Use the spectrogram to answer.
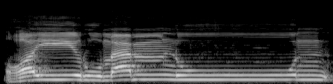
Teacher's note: نون کے پیش کی آواز ناک میں نہ جائے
